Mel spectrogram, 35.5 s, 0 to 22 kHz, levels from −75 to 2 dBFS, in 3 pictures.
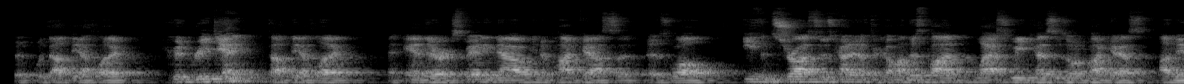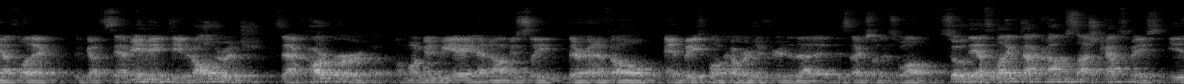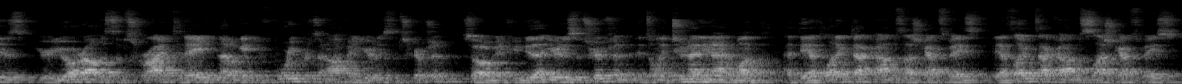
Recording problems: off-mic speech; far
room echo; noticeable; dies away in 0.7 s

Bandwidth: 15 kHz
